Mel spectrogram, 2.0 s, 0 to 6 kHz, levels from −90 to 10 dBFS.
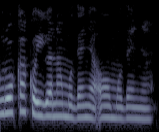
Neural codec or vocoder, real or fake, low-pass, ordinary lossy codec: none; real; 5.4 kHz; none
